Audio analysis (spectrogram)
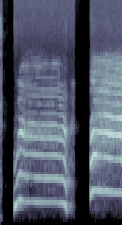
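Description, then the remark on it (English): A person lets out two long, loud sustained screams with a strained, wailing tone, mimicking an emo-style vocal, separated by a brief pause and with no other sounds around them. “I just start screaming.”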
